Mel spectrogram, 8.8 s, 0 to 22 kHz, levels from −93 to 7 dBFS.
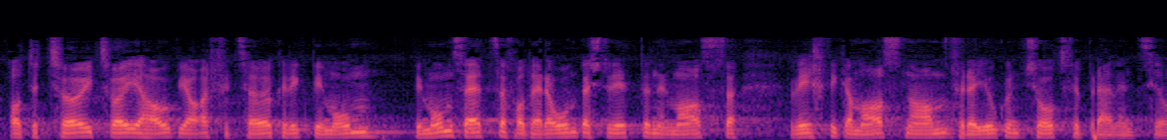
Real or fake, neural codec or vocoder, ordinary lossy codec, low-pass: real; none; MP3, 32 kbps; 7.2 kHz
